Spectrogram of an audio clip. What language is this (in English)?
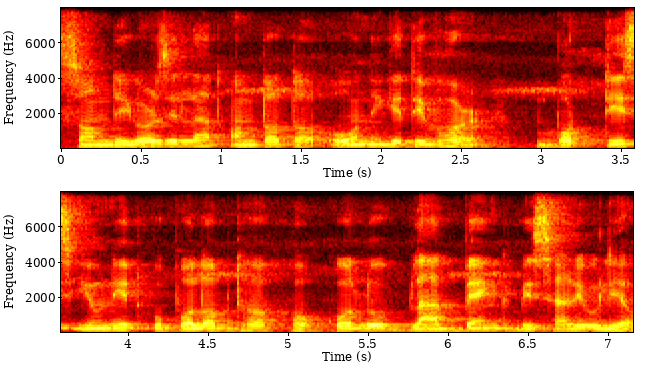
Assamese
